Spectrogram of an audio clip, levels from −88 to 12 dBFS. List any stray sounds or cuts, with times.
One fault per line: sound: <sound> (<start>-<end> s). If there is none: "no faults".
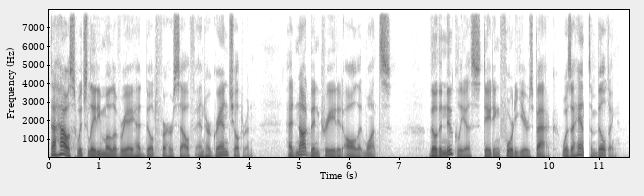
sound: dropout (10.7-10.8 s)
